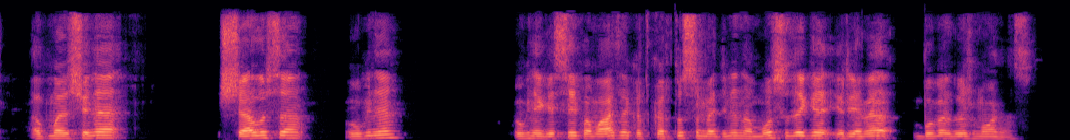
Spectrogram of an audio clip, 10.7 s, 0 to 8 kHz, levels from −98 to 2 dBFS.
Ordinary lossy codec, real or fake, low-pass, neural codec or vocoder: AAC, 32 kbps; fake; 7.2 kHz; codec, 44.1 kHz, 7.8 kbps, Pupu-Codec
